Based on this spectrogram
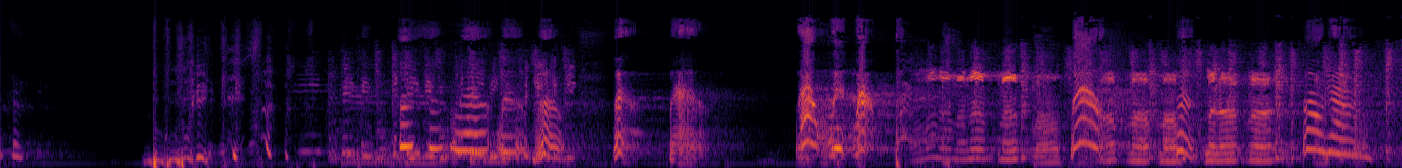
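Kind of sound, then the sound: animal, cat meowing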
